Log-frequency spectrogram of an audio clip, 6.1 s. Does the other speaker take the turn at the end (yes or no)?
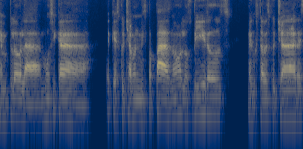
no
